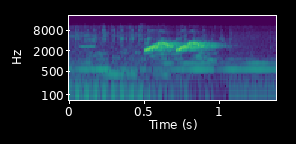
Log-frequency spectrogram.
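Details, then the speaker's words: Honda Vario 150 LED first generation (2015–2018) scooter with plug-and-play motorcycle alarm: engine idles, alarm gives a sharp double chirp when the lock button is pressed, then the engine cuts out; anti-theft immobilizer working normally. "motornya mati ya itu artinya chianti malingnya udah fungsi"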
